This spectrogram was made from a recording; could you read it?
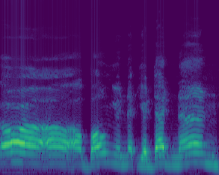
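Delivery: high, very slow Scottish drawl, "oh" stretched. Retelling a drunk man swearing while arrested in Edinburgh: imitating a Scottish accent. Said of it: "they have an accent".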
